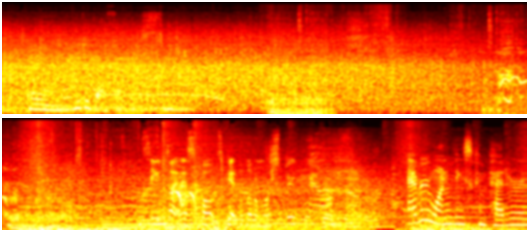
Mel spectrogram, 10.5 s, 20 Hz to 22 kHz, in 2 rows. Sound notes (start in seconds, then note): 0.0 applause; 4.8 horse neighs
